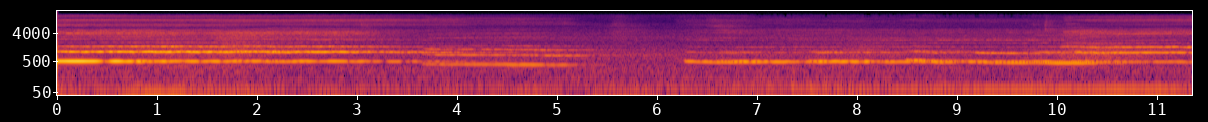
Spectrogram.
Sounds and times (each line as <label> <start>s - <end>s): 2 students singing in a hall 0.0s - 11.3s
